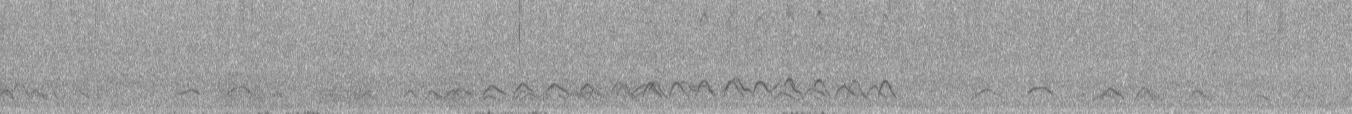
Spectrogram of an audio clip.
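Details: Canada goose goslings feeding and squabbling beside their parents give rapid, high, wavering peeps in quick bursts, over low rustling, pecking and bumping sounds close by.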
